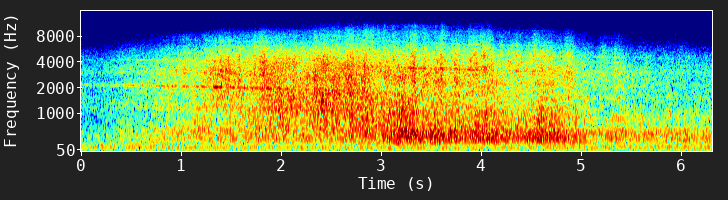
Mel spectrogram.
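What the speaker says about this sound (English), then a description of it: "KLM 737. Speeding up here at the Polderbaan." A KLM Boeing 737-700 speeds up on the Polderbaan runway at Schiphol for takeoff, its engines a broad, distant roar that swells and then slowly fades.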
